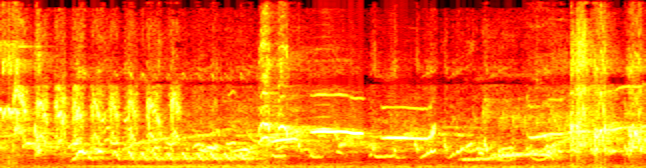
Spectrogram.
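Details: White-rumped shama in a noisy training recording for songbirds: a fast trilled run, then looping whistles, sliding clear notes and harsh squawky bursts follow in quick succession.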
